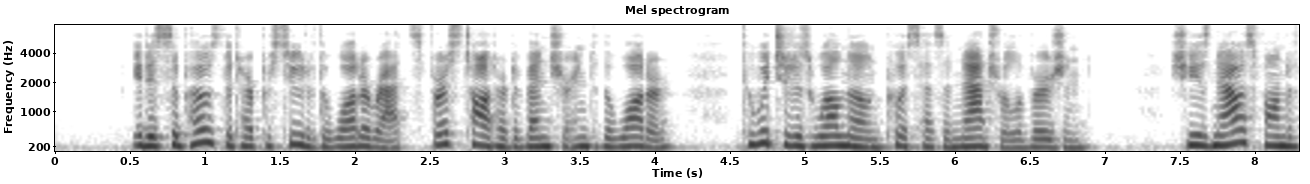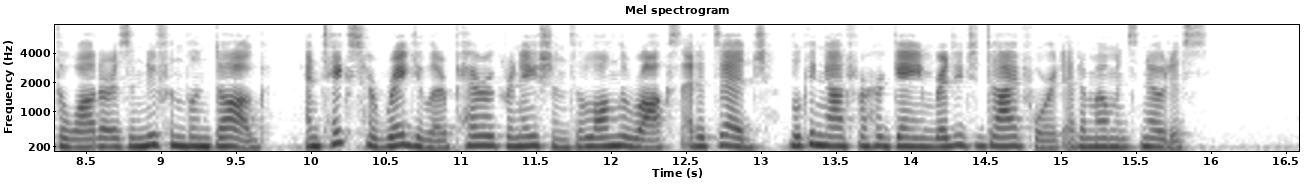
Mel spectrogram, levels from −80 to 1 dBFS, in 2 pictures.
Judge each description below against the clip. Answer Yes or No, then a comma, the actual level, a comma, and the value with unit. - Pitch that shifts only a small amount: Yes, narrow, 2.2 semitones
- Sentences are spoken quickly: Yes, fast, 240 wpm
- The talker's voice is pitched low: No, high, 205 Hz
